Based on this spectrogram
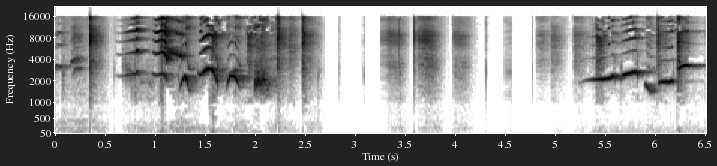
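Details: Caged white-rumped shama, played to stir up and provoke a caged shama into singing: varied rich song of rising whistled slurs, sweeping high notes and harsh buzzy bursts, with pauses between phrases.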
